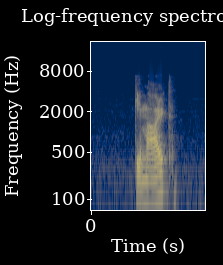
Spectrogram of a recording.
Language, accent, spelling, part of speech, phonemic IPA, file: German, Austria, gemalt, verb, /ɡəˈmaːlt/, De-at-gemalt.ogg
- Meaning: past participle of malen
